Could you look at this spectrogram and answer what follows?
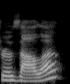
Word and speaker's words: Rozalla: pronounce your name correctly it is pronounced rose Allah okay wonderful you're coming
